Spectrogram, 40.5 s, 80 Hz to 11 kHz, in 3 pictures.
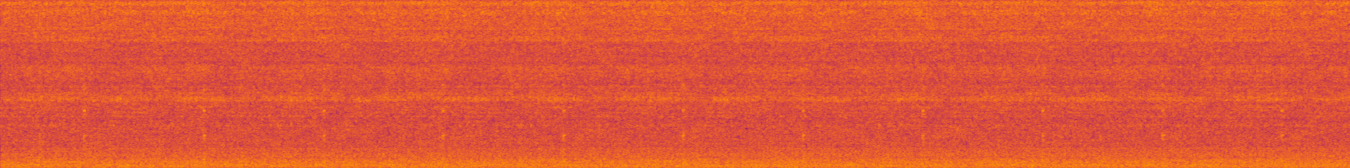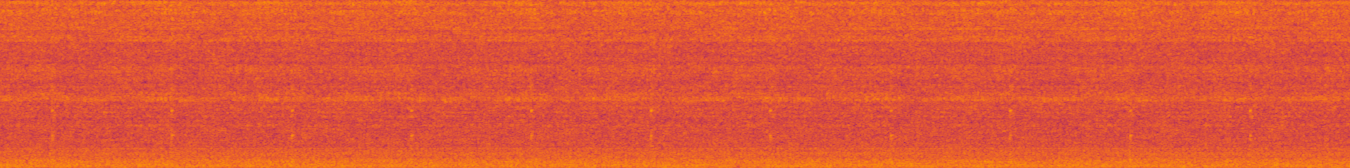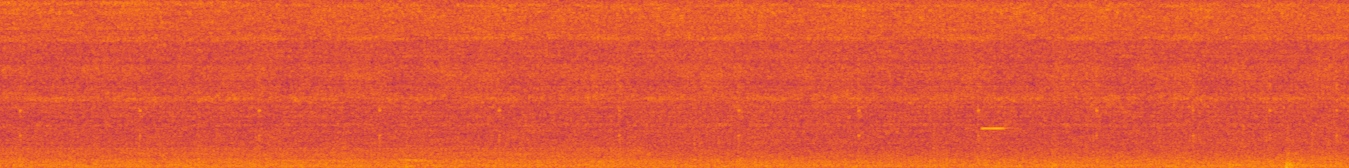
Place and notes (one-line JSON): {"title": "Williams Press, Maidenhead, Windsor and Maidenhead, UK - The sound of the KNITSONIK Stranded Colourwork Sourcebook covers being printed", "date": "2014-10-02 14:23:00", "description": "This is the sound of the covers of the KNITSONIK Stranded Colourwork Sourcebook on the press at Williams Press, Berkshire. The sound was recorded with my EDIROL R-09 sitting underneath the out-tray of a giant Heidelberg Speedmaster.", "latitude": "51.53", "longitude": "-0.73", "altitude": "30", "timezone": "Europe/London"}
